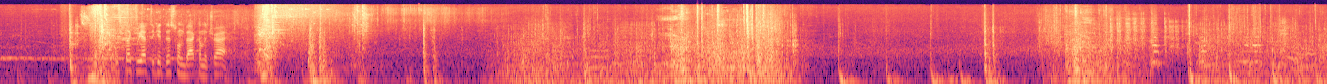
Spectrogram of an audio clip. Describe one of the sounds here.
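Heavy footsteps thud on wooden planks.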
